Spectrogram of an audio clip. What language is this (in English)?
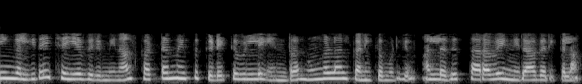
Tamil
